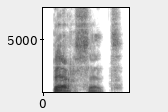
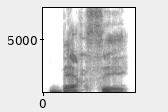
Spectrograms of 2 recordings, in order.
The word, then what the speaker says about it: Berset: I'll continue to pronounce his name of the Swiss runner health minister in the original pharaonic way of Berset, and not like the French camouflaged pronunciation Berset.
